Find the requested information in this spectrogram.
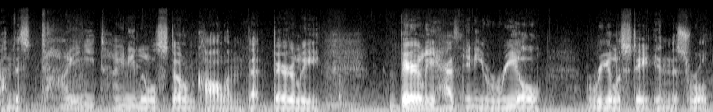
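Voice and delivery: ordinary talk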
